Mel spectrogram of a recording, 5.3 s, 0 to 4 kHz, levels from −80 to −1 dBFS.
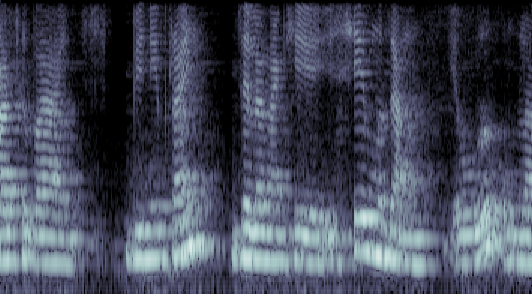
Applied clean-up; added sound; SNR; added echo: neural separator model SepFormer DNS4.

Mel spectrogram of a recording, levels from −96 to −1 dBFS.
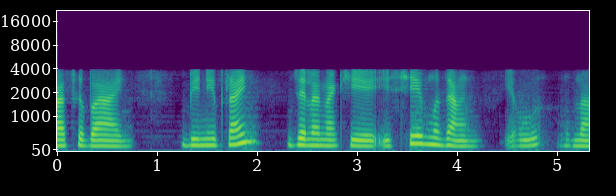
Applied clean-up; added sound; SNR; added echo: neural separator model SepFormer WHAMR!.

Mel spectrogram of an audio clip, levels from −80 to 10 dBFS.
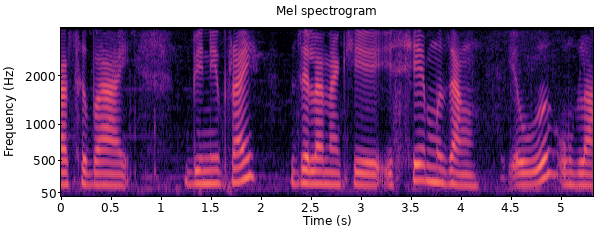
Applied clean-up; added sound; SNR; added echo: none; none; none; none.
